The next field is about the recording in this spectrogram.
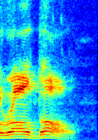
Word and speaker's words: Roald Dahl: Road Dahl? – Yeah, I just closed the tab. I'm sorry. – Road Dahl? I have it right here. – Oh, Roald Dahl.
